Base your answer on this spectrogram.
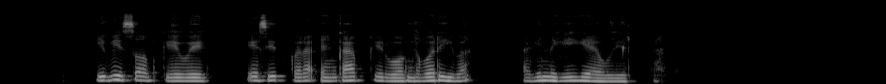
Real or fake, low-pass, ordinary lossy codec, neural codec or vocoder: real; 10.8 kHz; MP3, 96 kbps; none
